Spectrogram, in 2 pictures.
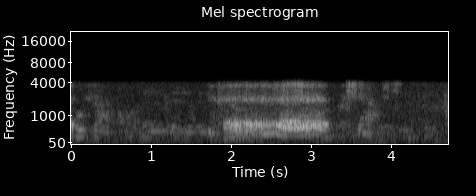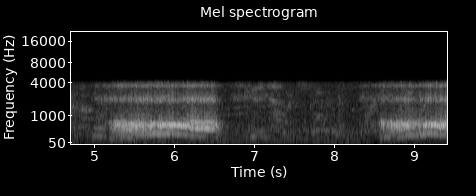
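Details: Snoring during sleep in an adult man (father): slow, loud, rough snores about a second long, roughly every three seconds, with muffled talk in the background.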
